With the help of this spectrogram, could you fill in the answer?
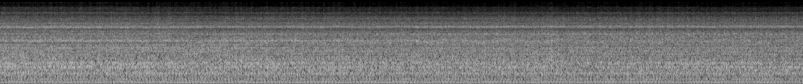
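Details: Mazda Miata limited edition, 62k miles, idling with A/C switched on but the compressor clutch not yet engaged: a whirring drone over the firing pulse quiets as refrigerant flows through, probably lubricating a dry compressor. Owner suspects the compressor is shot.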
